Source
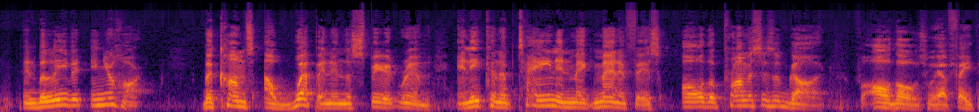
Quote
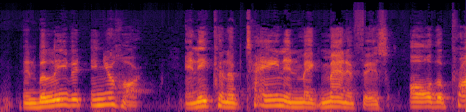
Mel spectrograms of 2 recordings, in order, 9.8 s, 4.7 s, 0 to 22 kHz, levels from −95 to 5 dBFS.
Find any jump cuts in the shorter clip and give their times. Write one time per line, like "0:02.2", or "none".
0:01.8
